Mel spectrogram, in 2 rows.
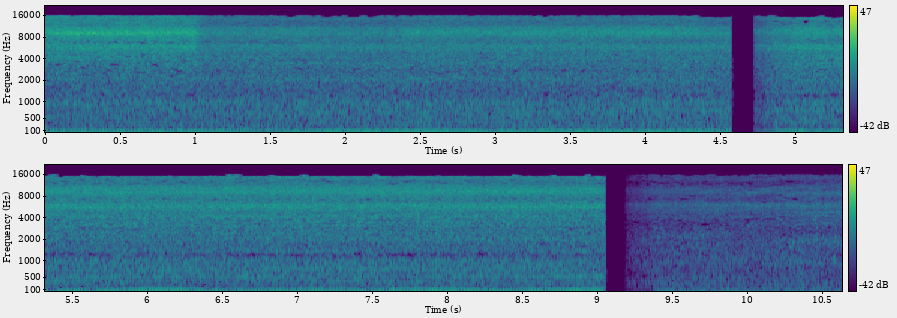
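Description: NI Railways Class 4000 diesel multiple unit idling at a platform: a steady, loud low engine rumble with a faint even hum above it. The sound cuts off abruptly twice, about halfway through and near the end, and is quieter after the second break.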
